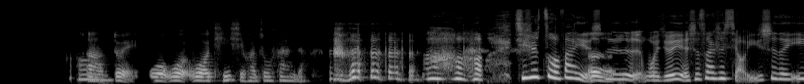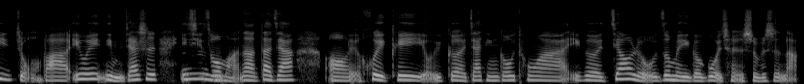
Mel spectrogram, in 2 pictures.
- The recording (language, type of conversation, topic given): Chinese, podcast, 你每天有没有必做的生活小仪式？
- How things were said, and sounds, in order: tapping; chuckle; giggle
